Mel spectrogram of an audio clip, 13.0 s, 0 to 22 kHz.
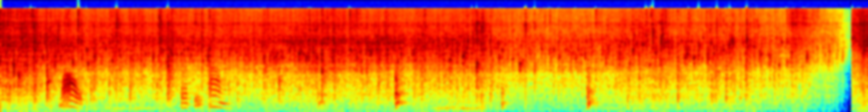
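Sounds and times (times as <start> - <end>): eggplant sizzling in hot oil: 0.0 - 13.0.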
